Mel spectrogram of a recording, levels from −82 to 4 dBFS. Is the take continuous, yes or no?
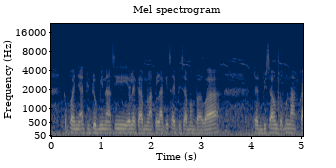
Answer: yes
